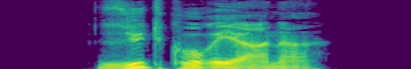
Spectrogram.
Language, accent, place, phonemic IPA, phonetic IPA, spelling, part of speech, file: German, Germany, Berlin, /zyːtkoʁeˈaːnɐ/, [zyːtʰkʰoʁeˈaːnɐ], Südkoreaner, noun, De-Südkoreaner.ogg
- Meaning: South Korean (person)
